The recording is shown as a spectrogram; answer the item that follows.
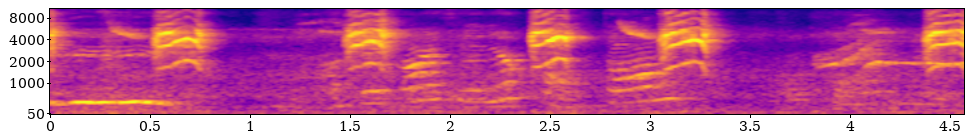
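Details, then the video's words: Sunbird song used as a lure to make other sunbirds answer and sing: loud, harsh bursts of sharp high notes with sweeping slurs, repeated about every second, with a brief low tone at the start. "SUARA PANCINGAN DAN MASTERAN UNTUK SEMUA JENIS KOLIBRI YANG AMPUH MEMBUAT KONIN NYAUT DAN IKUT GACOR"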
